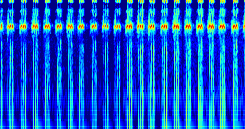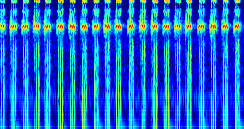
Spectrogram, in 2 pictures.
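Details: Cricket chirping, presented as a rat repellent; shrill high pulses repeated steadily around twice a second, growing slightly louder after the first few seconds, nothing else audible.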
